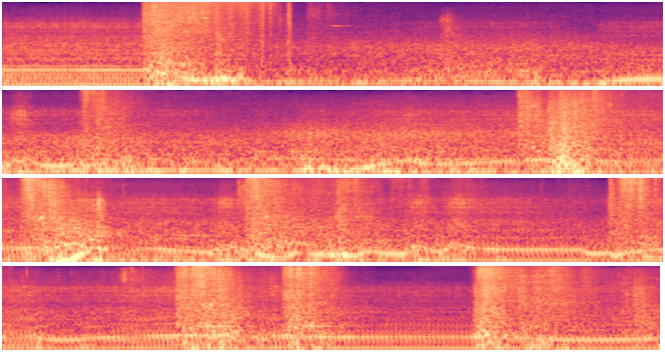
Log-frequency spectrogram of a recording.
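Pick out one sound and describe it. A car crashes with loud bangs and crunches.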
